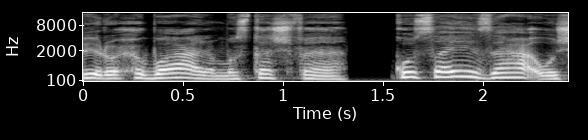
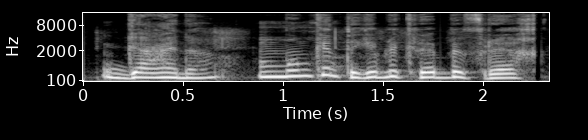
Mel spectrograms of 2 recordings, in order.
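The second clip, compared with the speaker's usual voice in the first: higher, coaxing request; pitched-up cajoling heroine; wheedling heroine; 5 semitones higher than usual. Acted. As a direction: ask like a hungry patient. Heroine asks for food sweetly.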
